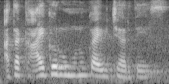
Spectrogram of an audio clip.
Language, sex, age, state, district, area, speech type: Marathi, female, 45-60, Maharashtra, Ratnagiri, urban, spontaneous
